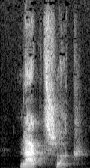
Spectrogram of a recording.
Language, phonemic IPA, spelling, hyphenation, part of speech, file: Dutch, /ˈnaːk(t).slɑk/, naaktslak, naakt‧slak, noun, Nl-naaktslak.ogg
- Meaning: slug (mollusc)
